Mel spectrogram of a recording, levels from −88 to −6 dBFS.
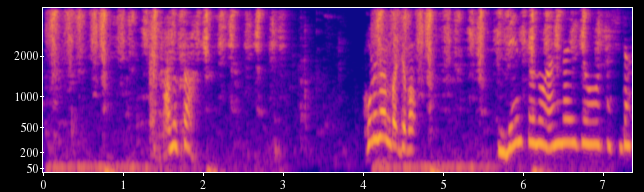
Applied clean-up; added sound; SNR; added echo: classical method log-MMSE.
